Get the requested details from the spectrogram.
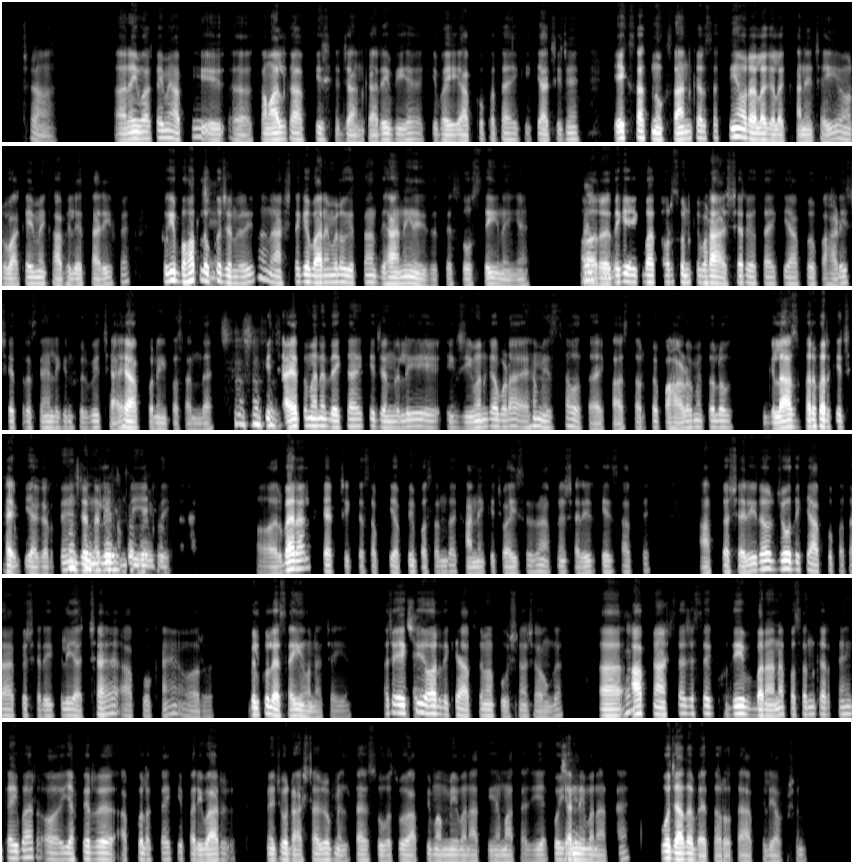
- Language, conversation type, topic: Hindi, podcast, आप नाश्ता कैसे चुनते हैं और क्यों?
- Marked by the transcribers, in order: in English: "जनरली"; chuckle; in English: "जनरली"; chuckle; in English: "जनरली"; in English: "चॉइसेस"; in English: "ऑप्शन"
